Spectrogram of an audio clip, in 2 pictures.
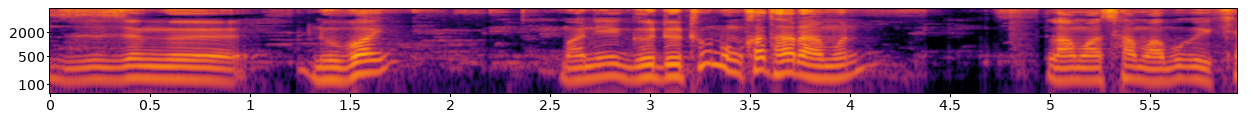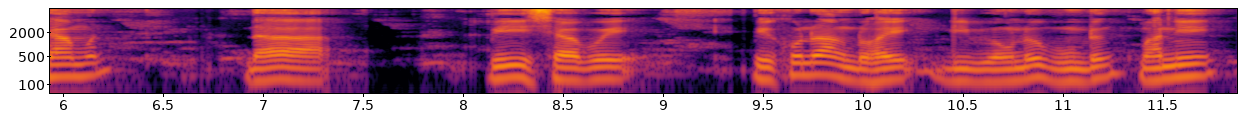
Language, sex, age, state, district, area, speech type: Bodo, male, 60+, Assam, Kokrajhar, rural, spontaneous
